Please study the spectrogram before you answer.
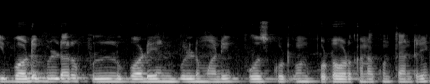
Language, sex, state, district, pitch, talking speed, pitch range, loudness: Kannada, male, Karnataka, Belgaum, 130 Hz, 165 wpm, 125-130 Hz, -18 LUFS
